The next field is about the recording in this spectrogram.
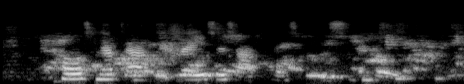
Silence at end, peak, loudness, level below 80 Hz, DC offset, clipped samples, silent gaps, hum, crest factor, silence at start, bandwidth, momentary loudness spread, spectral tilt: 0 s; -2 dBFS; -17 LUFS; -66 dBFS; under 0.1%; under 0.1%; none; none; 16 dB; 0.4 s; 8 kHz; 13 LU; -4.5 dB/octave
